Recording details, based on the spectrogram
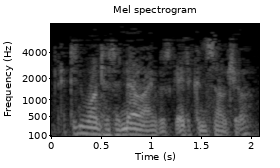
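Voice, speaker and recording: An actor playing a frightened, anguished husband who fears for his sanity in a radio thriller, with a halting, overwrought delivery. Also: sits low, slight background noise, lightly acted. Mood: troubled, confessing. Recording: dull lo-fi radio recording.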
